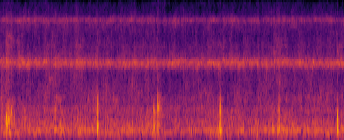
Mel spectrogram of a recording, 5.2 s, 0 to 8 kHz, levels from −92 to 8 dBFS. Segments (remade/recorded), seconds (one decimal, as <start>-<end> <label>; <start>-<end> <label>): 0.0-5.2 remade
